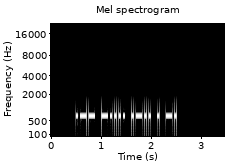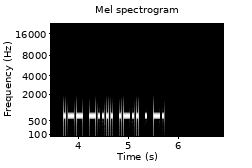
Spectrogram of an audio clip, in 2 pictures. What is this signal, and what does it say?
Morse code, heard as a keyed tone, about 28 wpm, 700 Hz. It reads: W6LEN W6LEN
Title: Call Signs Repeated 3x - 28wpm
